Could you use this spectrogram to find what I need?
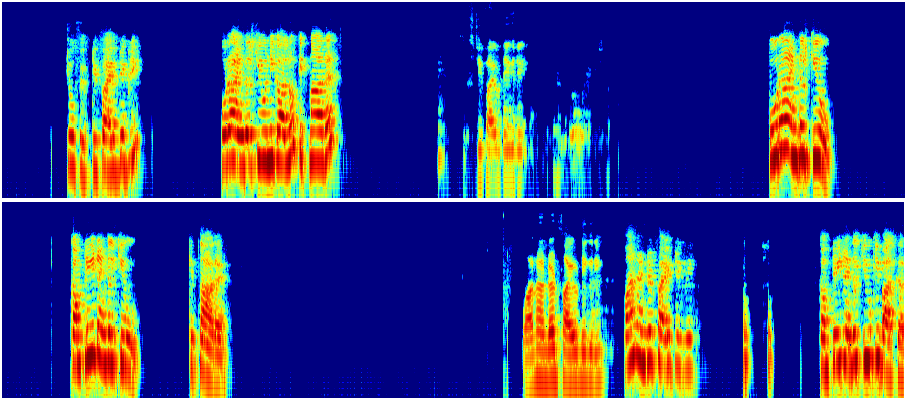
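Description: A woman lectures through a microphone, speaking calmly in short bursts.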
